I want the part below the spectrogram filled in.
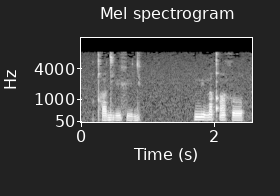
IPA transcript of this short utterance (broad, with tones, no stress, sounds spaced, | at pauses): qʰ o˩˥ d j y˩˥ x y˩ d | m y˥˩ m ə˥ qʼ ɔ̃˥˩ x o˧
